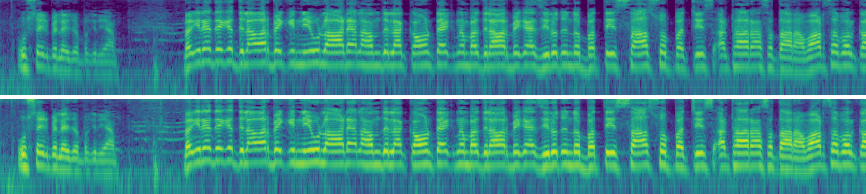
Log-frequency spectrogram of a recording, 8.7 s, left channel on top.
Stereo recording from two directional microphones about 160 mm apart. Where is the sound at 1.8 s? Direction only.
5° right (ahead or behind).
